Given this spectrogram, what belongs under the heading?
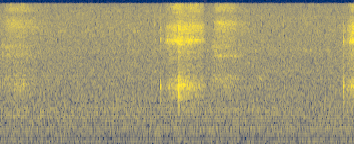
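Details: Male sleeper breathing loudly, said not to be his loudest: loud, hissing breaths with a snorting catch in one over steady room noise; snoring.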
